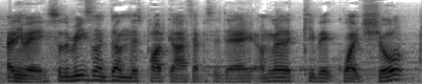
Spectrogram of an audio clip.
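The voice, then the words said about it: Rough voice from a cold. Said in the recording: “as you can tell by my voice, it doesn't sound the greatest. I'm sorry if I cough a few times. I've been in quite a cold for a couple of days now”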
